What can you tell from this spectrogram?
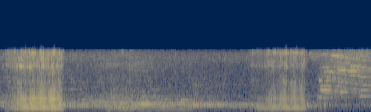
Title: Big dog passed out snoring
